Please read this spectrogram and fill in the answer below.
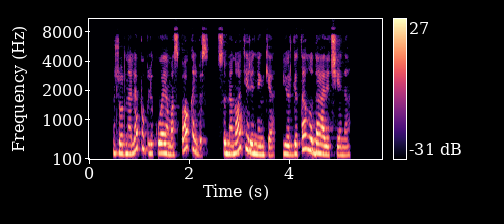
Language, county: Lithuanian, Alytus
